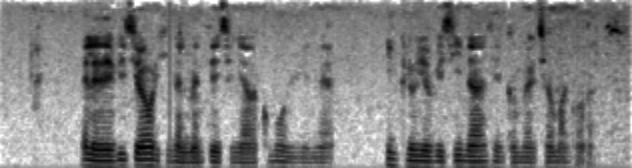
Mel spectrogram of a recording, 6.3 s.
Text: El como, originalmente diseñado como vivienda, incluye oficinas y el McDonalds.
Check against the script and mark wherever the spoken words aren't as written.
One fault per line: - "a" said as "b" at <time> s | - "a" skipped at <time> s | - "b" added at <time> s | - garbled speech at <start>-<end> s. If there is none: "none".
- "como" said as "edificio" at 1.0 s
- "comercio" added at 5.1 s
